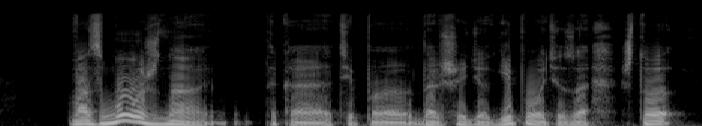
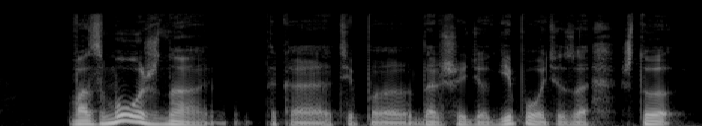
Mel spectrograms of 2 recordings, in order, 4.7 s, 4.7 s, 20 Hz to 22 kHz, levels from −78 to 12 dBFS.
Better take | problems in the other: second | distortion; slight; 10 dB below the speech

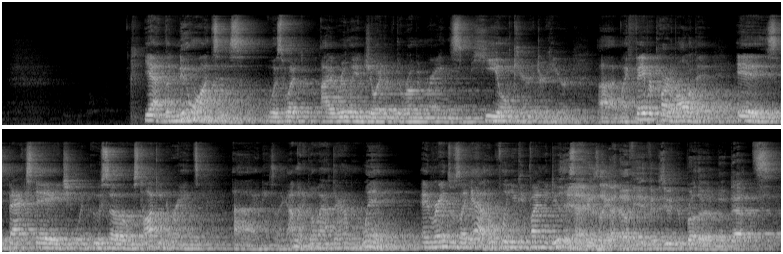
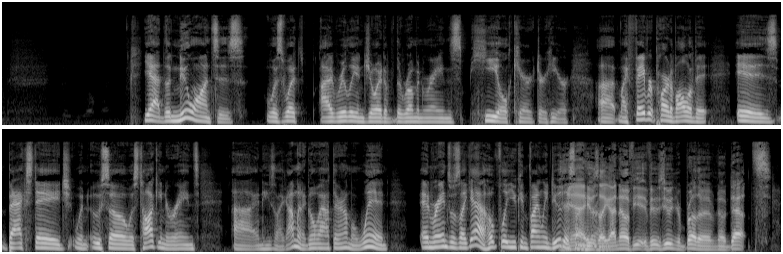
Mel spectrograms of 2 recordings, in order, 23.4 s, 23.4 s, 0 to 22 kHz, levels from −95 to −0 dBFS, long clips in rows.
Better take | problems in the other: second | room echo; noticeable; dies away in 2 s // off-mic speech; somewhat distant

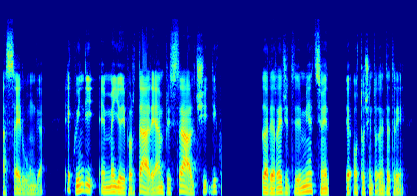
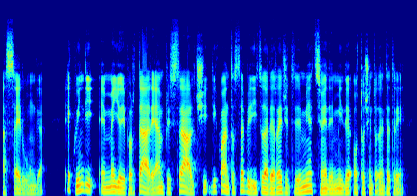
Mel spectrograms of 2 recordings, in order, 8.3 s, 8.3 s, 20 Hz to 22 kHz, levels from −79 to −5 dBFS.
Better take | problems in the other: second | audio cutting out; at 4.5 s for 1 s and at 6.5 s

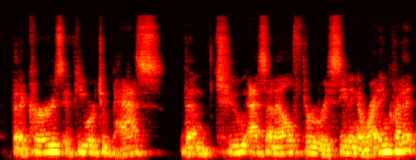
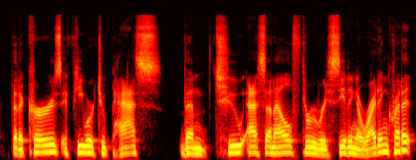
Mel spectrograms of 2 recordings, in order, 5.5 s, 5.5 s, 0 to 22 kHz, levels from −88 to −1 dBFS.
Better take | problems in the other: second | off-mic speech; far // room echo; very slight; dies away in 0.2 s

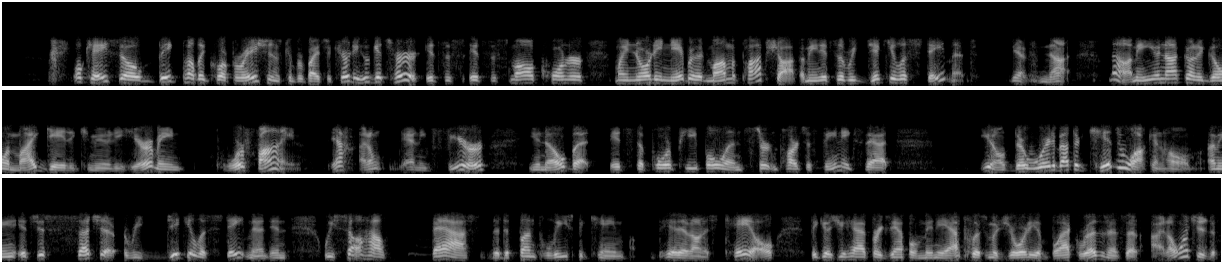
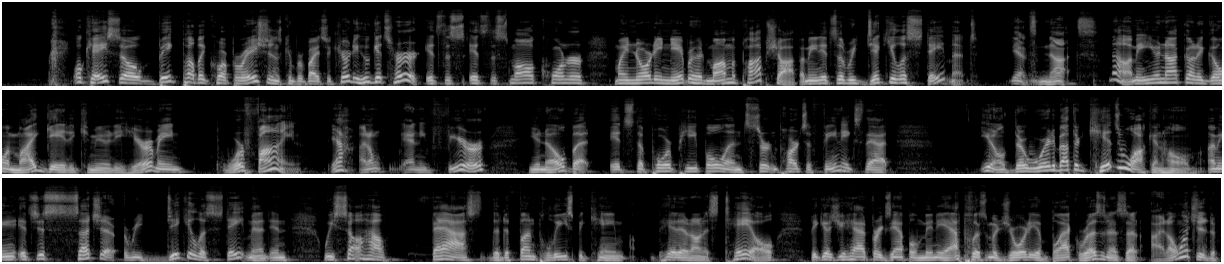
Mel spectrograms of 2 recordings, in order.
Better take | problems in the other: second | phone-call audio

